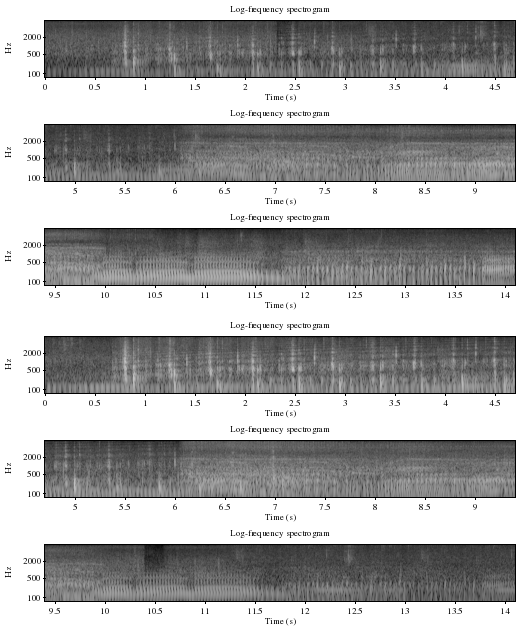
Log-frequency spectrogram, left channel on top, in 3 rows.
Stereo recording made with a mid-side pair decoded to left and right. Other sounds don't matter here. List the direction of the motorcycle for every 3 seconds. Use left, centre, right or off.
right, right, centre, left, left.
